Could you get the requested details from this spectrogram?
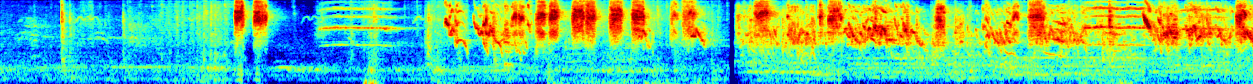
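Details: Budgerigars from a breeding pair: scattered clicks and short chirps at first, a few clear repeated tones, then sustained busy high warbling and squeaky chatter to the end.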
